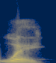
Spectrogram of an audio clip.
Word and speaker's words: weigh: So the pronunciation is here, I will not pronounce the G and H like in wait. I will simply say to weigh.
